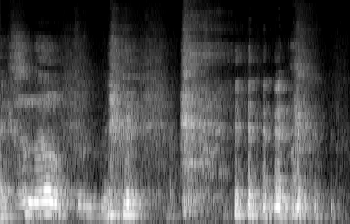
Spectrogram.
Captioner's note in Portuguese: Risos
